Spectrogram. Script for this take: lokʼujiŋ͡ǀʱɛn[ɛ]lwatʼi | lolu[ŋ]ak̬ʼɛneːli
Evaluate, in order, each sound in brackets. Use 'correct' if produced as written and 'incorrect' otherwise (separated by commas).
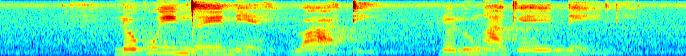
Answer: correct, correct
